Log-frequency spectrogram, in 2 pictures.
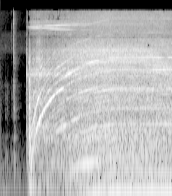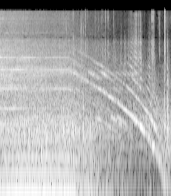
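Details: Ryobi battery snow blower, after grounding the handle with a ring connector and with the battery data line disconnected: motor whirs up smoothly to a steady even hum, holds speed, then winds down cleanly; nothing rough or intermittent, running normally.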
